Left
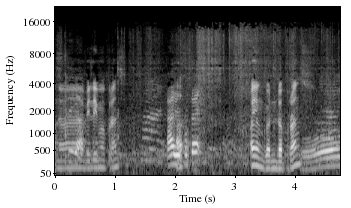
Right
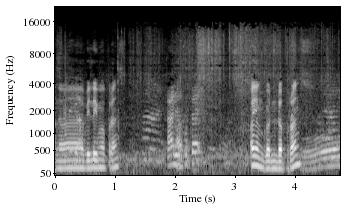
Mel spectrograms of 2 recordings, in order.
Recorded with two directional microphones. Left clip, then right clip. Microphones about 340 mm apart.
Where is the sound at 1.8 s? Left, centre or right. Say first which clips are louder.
Left 4 dB; left.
